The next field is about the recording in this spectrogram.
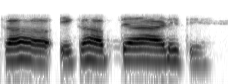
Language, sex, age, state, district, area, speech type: Marathi, male, 18-30, Maharashtra, Wardha, rural, conversation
